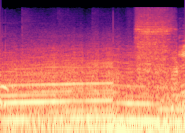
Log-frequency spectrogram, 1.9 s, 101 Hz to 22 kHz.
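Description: A 2024 Porsche 911 GT3 Touring engine revs hard under acceleration, a loud, close, rising tone that cuts off abruptly at a gear change before climbing again.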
